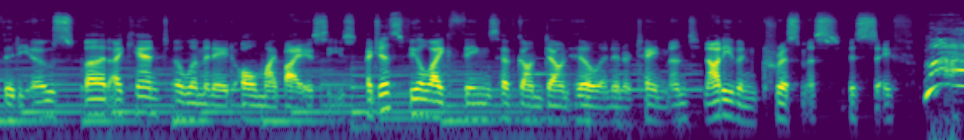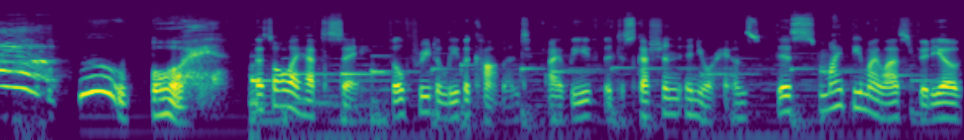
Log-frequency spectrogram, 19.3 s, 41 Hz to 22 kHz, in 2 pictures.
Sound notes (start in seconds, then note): 9.3 scream of Horror; 10.9 in exasperated tone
